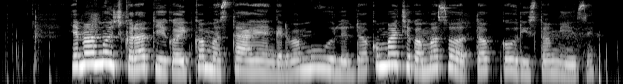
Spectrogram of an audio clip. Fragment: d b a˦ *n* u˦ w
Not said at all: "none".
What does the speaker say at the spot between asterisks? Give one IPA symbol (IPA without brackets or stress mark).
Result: m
